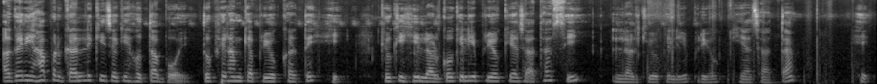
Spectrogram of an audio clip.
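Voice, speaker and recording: A teacher going through a worksheet step by step, reading each English prompt slowly and then explaining it in plain terms. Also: mid-range voice, slight background noise.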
